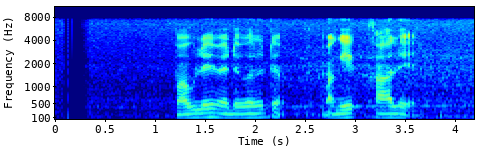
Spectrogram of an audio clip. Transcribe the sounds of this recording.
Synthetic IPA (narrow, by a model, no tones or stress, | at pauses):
paulejəʋæɖəʋələʈə̰mʔa̰ɡeːkʰːaːləjə̰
